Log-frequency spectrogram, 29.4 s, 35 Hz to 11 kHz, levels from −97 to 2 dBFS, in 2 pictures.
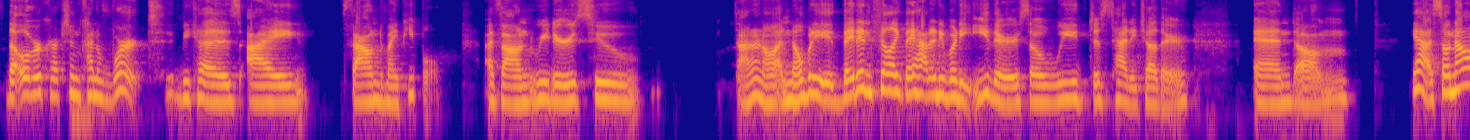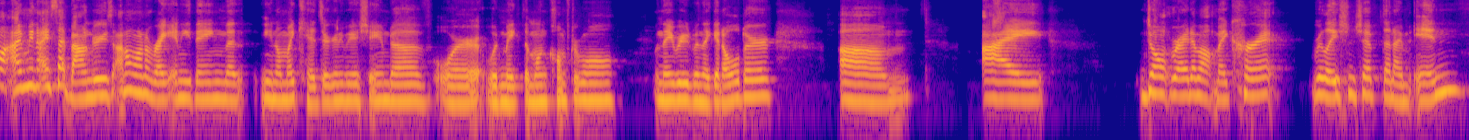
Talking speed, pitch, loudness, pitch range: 165 wpm, 185 Hz, -18 LUFS, 170-220 Hz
